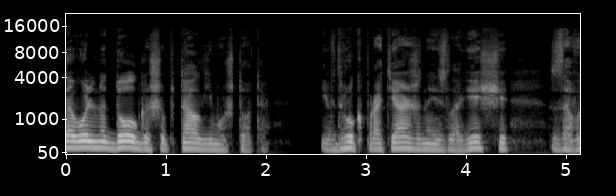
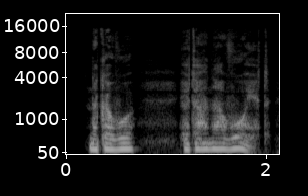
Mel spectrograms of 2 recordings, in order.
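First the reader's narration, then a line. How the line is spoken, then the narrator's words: Breathless whisper. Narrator (Russian): едва дыша прошептал Гек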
